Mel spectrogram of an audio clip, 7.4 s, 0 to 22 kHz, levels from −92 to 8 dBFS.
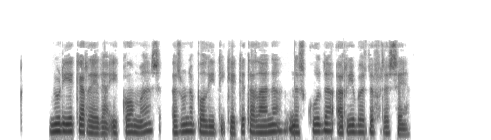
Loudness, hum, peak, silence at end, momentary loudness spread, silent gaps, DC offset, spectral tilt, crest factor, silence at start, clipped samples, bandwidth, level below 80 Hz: -21 LUFS; none; -2 dBFS; 1.25 s; 6 LU; 2.43-2.57 s; under 0.1%; -6 dB/octave; 20 dB; 0.75 s; under 0.1%; 7.8 kHz; -56 dBFS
